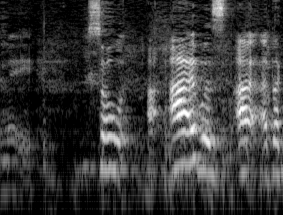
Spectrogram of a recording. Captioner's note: audience laughing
